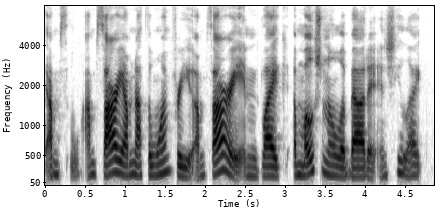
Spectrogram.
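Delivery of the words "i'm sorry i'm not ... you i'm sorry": mock-apologetic, acted-out pleading tone. Retelling what Will said to Ping, imitating Will's apology. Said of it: "Will was very like apologetic".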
